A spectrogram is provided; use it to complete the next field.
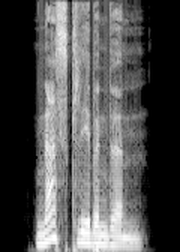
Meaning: strong dative masculine/neuter singular of nassklebend
- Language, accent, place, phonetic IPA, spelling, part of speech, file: German, Germany, Berlin, [ˈnasˌkleːbn̩dəm], nassklebendem, adjective, De-nassklebendem.ogg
